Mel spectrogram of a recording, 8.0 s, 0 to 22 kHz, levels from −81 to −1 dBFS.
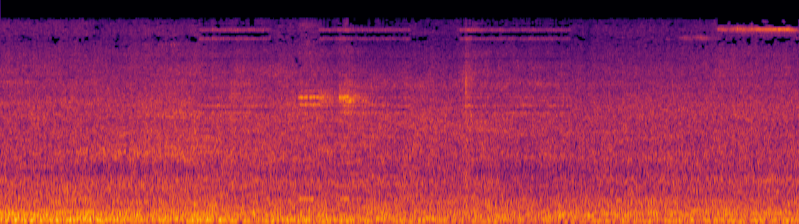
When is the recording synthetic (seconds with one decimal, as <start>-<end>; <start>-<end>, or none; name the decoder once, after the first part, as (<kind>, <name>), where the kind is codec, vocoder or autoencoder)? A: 2.0-2.7 (codec, SNAC); 3.2-4.1; 4.6-5.7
